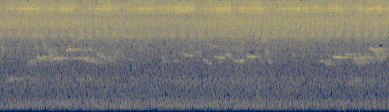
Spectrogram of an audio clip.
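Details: Meadow in summer with cicadas droning at a steady high pitch in rapid pulses, overlaid by frequent short bird twitters and whistled slurs.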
